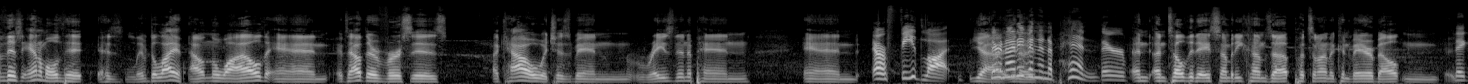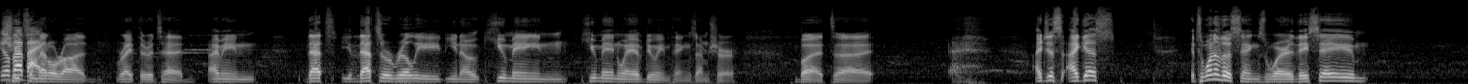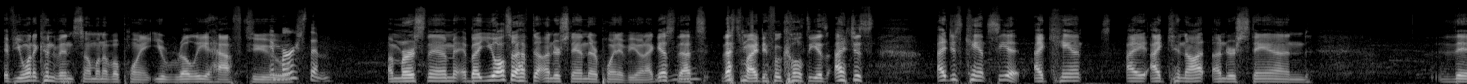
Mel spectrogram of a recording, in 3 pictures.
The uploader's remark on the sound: at the International Sportsman's Expo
